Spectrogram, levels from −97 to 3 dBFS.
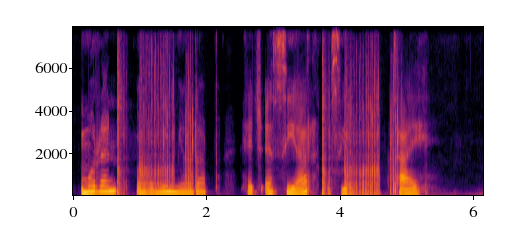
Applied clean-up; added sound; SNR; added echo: neural mask model RNNoise.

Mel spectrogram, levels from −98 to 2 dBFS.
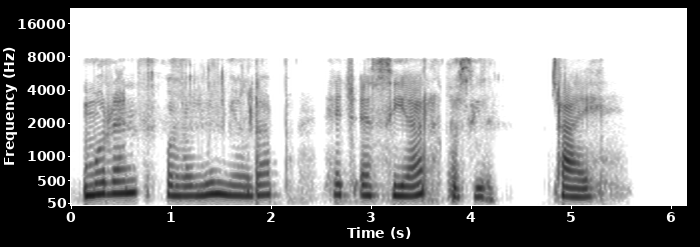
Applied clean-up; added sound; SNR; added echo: neural mask model Resemble Enhance denoiser.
